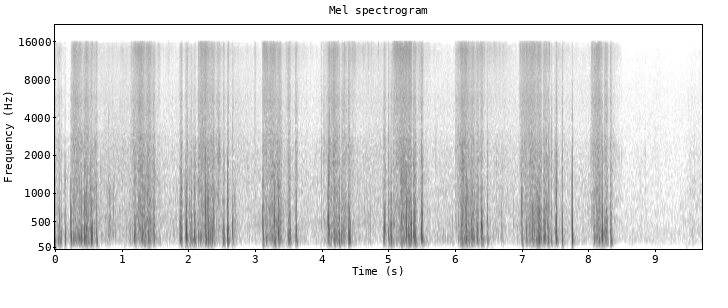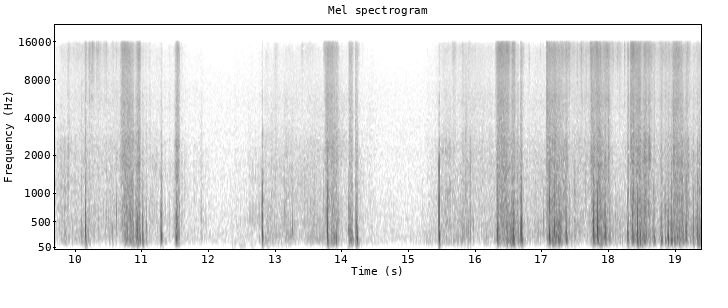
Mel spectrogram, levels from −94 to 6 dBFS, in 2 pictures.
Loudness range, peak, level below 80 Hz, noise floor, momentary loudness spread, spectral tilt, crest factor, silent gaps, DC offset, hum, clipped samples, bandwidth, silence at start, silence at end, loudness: 7 LU; -10 dBFS; -82 dBFS; -70 dBFS; 16 LU; -4.5 dB/octave; 32 dB; none; under 0.1%; none; under 0.1%; 16 kHz; 0 s; 0 s; -40 LUFS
